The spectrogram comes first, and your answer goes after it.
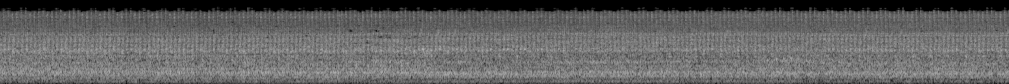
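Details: Seat Leon 3 (5F) TSI 140 petrol at idle: busy, fast ticking clatter about four per second over a hissy top end; source unclear.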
